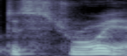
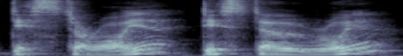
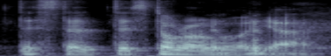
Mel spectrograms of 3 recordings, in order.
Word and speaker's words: Destoroyah: I always thought it was Destroyer. And that makes sense. There's the Oxygen Destroyer and there's Destroyer. But it is spelt with multiple O's. and I think it's Destoroyah, but I just get inside my head, and I think there's way too many O's and R's than there are.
